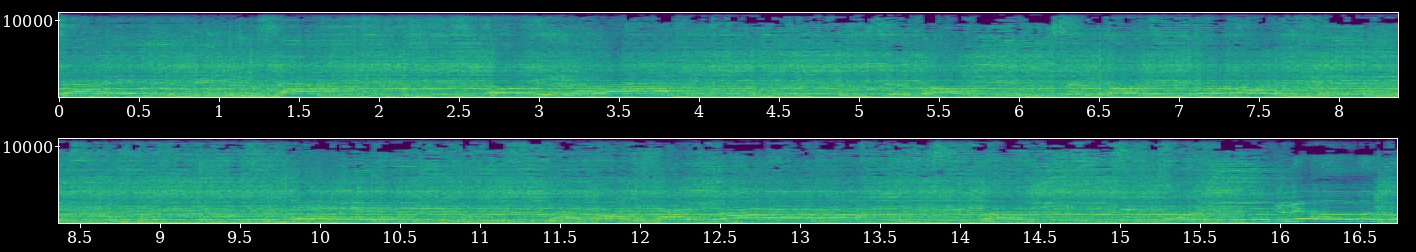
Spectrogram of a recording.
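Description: Live idol-pop song with loud rock backing music: young women sing and shout into handheld microphones, heard in a large room. The bass of the backing music drops out just before the end, as the song finishes.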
